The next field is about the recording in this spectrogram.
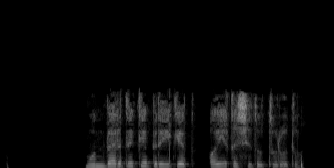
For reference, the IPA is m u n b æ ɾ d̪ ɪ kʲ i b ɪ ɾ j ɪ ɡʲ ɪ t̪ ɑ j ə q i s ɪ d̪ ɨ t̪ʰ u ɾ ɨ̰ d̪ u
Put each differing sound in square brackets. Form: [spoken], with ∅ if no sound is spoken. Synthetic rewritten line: m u n b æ ɾ d̪ ɪ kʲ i b ɪ ɾ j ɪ ɡʲ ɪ t̪ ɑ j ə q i [ʃ] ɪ d̪ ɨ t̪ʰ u ɾ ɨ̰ d̪ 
